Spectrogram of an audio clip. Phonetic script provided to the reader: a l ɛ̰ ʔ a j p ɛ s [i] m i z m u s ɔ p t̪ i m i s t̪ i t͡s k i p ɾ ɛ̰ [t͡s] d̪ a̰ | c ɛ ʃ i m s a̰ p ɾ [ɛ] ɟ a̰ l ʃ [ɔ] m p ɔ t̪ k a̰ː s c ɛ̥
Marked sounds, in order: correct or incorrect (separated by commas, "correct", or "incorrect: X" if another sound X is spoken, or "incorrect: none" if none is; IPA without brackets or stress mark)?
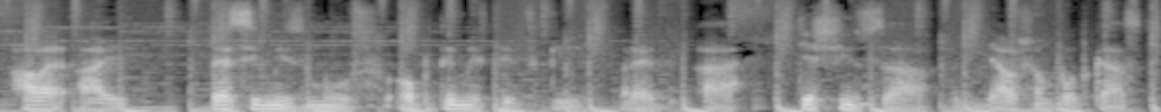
correct, incorrect: none, incorrect: i, correct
